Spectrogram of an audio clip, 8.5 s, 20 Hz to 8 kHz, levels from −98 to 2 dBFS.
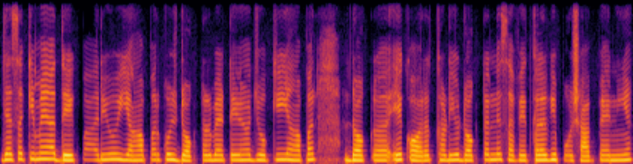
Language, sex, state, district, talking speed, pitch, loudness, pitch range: Hindi, female, Chhattisgarh, Sukma, 220 wpm, 245 Hz, -16 LUFS, 235-260 Hz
